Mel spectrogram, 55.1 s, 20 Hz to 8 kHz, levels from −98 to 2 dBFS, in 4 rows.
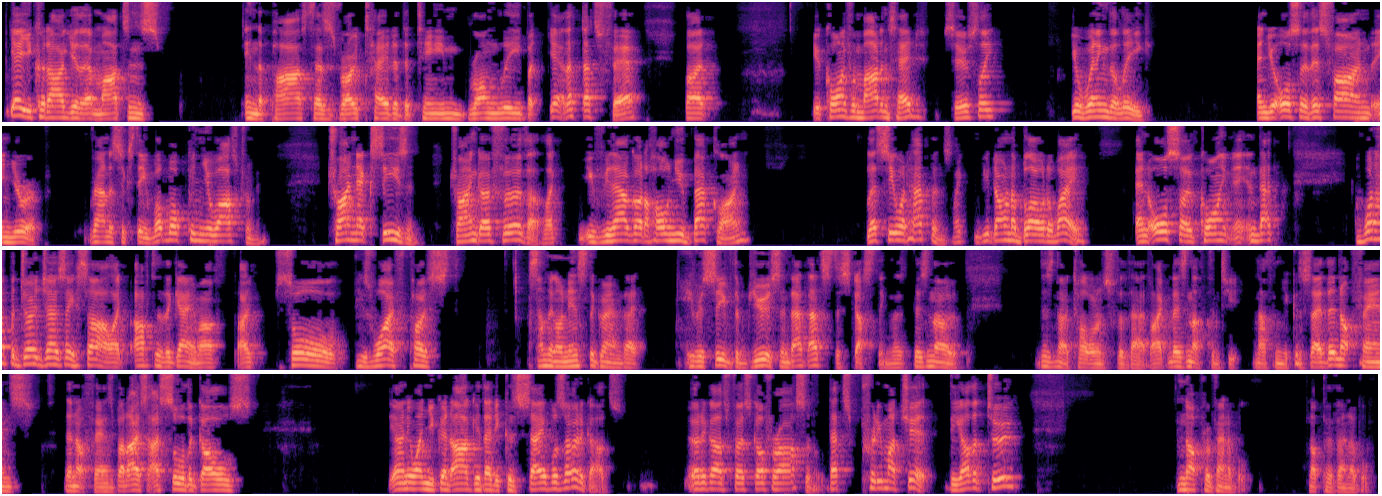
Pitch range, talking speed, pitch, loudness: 120-165 Hz, 175 wpm, 145 Hz, -22 LUFS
